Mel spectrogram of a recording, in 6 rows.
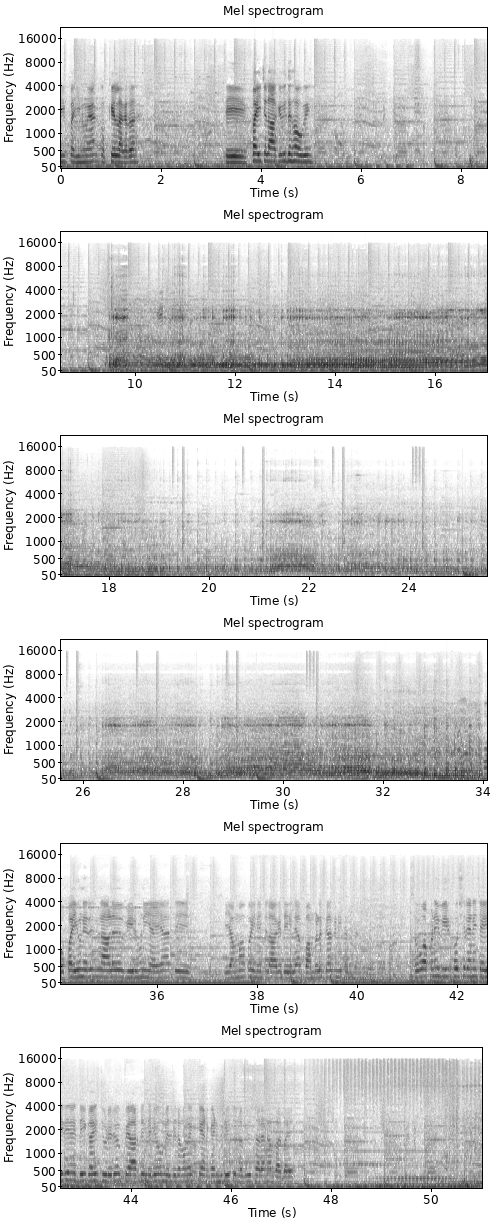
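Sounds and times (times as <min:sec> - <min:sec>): motorcycle engine revving: 0:00.0 - 0:34.0, 0:37.9 - 0:51.0
background music: 0:00.0 - 0:51.0.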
